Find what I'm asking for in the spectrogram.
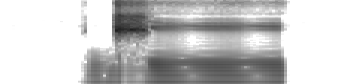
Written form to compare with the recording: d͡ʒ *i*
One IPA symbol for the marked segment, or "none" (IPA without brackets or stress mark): i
